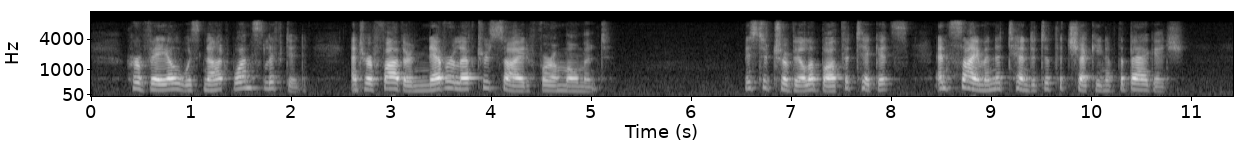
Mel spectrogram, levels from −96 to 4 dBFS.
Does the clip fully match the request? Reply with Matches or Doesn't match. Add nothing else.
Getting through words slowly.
Doesn't match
